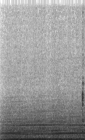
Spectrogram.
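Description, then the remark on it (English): A car engine roars loudly and steadily on a test track, a sustained, even drone with no speech, as a car accelerates hard in a demonstration. “If you find that your car is accelerating hard, even after you take your foot off the gas pedal, your first instinct is probably the right one.”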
